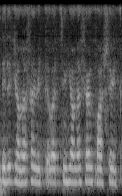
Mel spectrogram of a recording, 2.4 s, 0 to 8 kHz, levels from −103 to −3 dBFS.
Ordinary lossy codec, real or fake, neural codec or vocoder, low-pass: none; fake; codec, 16 kHz, 1 kbps, X-Codec, HuBERT features, trained on LibriSpeech; 7.2 kHz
